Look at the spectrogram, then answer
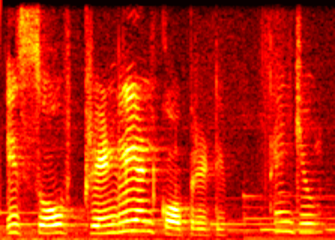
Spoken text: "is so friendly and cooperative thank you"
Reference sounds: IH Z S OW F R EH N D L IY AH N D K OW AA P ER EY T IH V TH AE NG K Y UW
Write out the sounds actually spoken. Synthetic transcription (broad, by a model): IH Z S OW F R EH N D L IY AH N D K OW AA P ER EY T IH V T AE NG K Y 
